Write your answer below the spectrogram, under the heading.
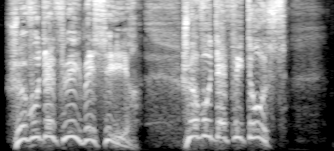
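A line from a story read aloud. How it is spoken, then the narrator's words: Sudden shout. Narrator (French): cria-t-il soudain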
